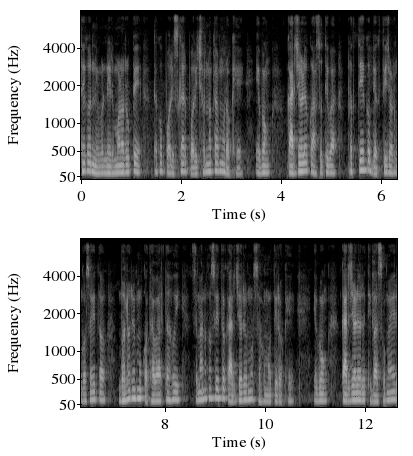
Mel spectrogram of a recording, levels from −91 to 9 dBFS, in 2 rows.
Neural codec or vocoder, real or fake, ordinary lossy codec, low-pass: none; real; none; 7.2 kHz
